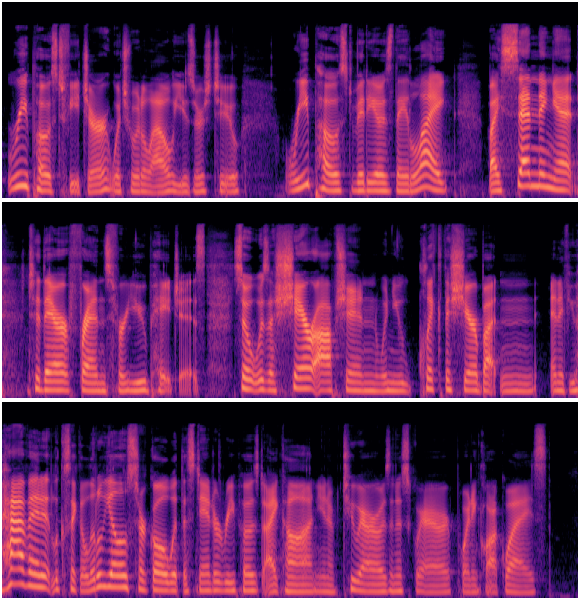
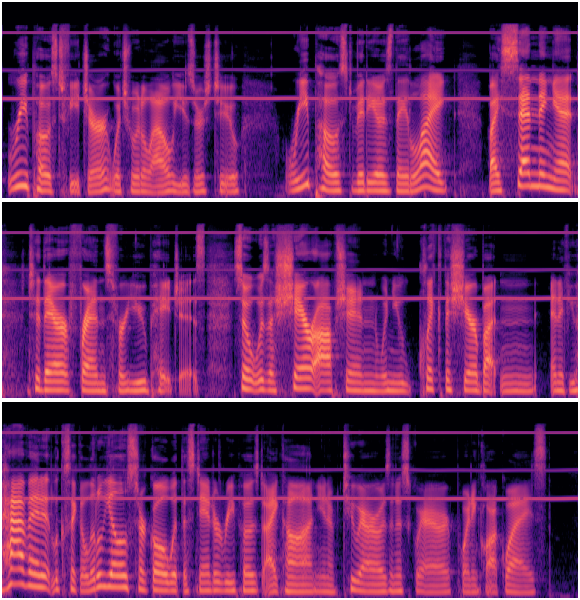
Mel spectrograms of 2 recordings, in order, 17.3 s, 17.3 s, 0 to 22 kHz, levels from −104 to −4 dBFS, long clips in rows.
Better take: first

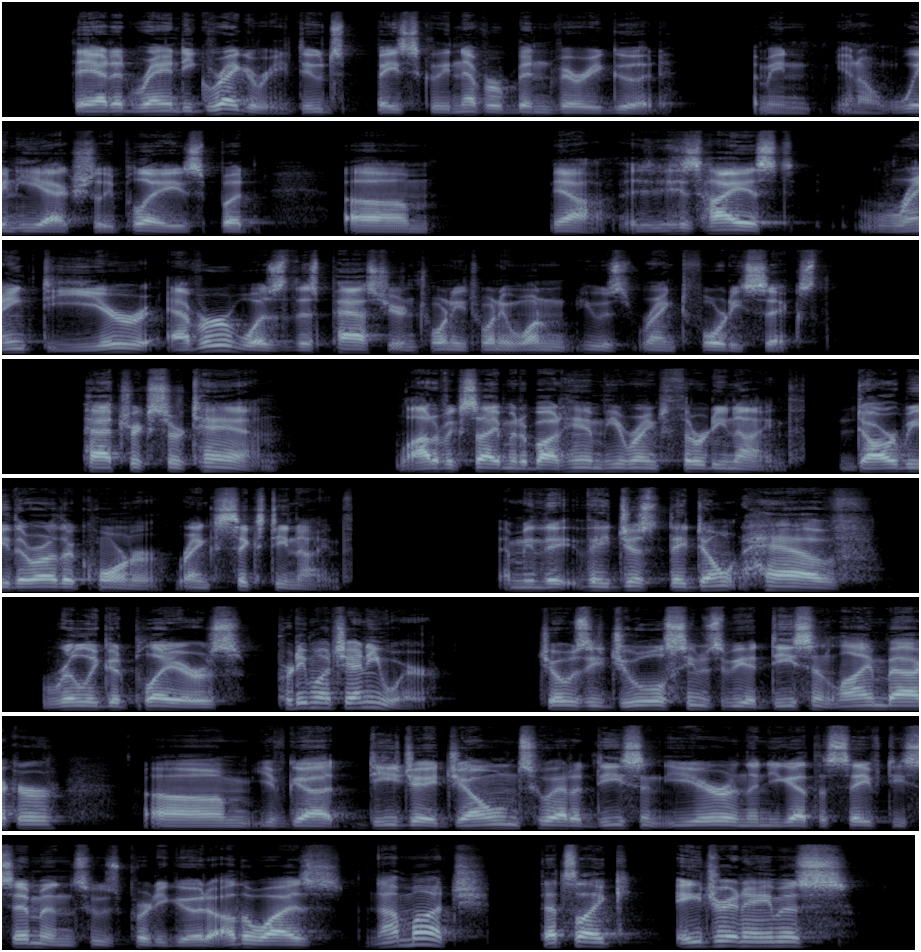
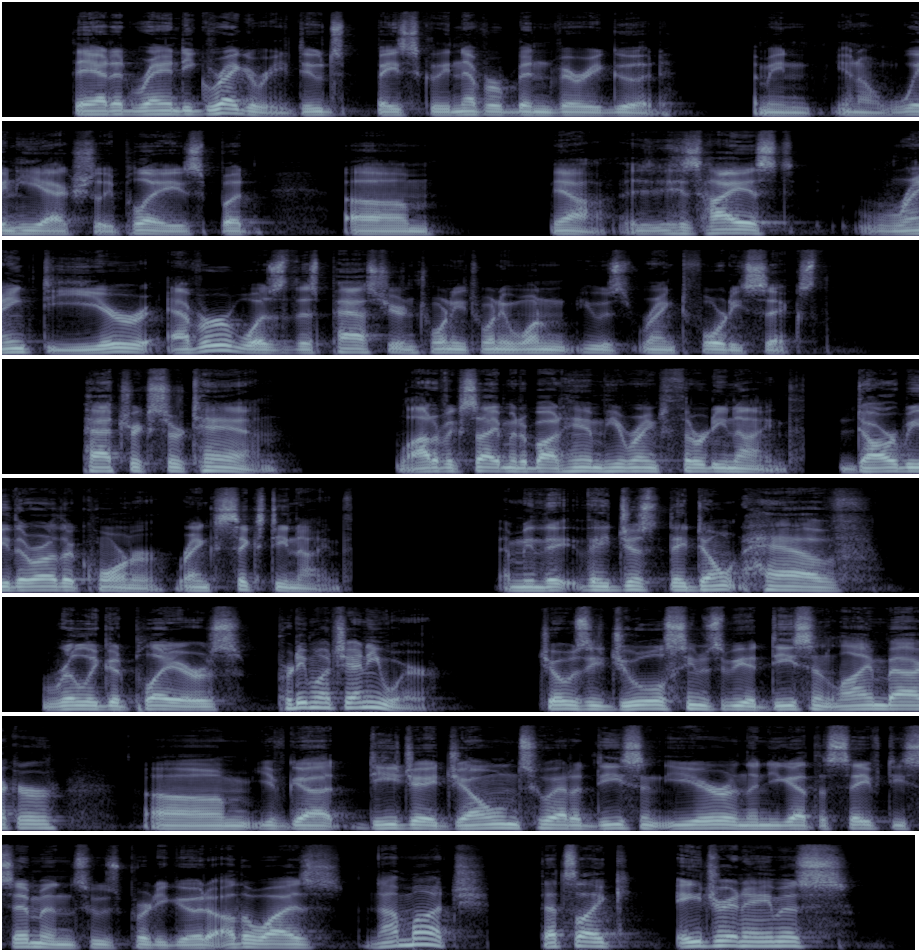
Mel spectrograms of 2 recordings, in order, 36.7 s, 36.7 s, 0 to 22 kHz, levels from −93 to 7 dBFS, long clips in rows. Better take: second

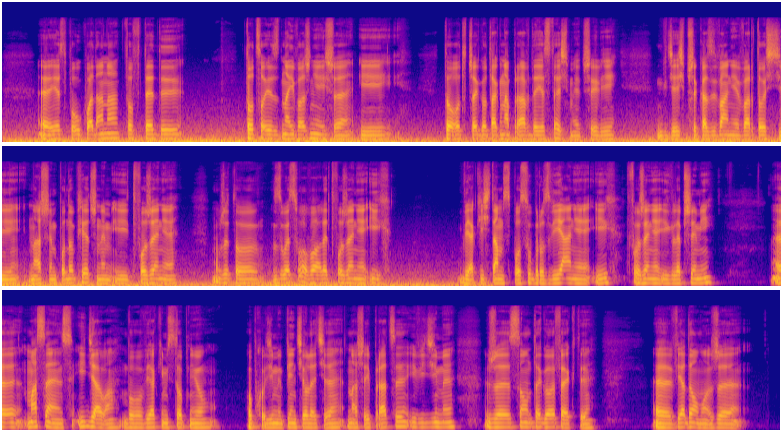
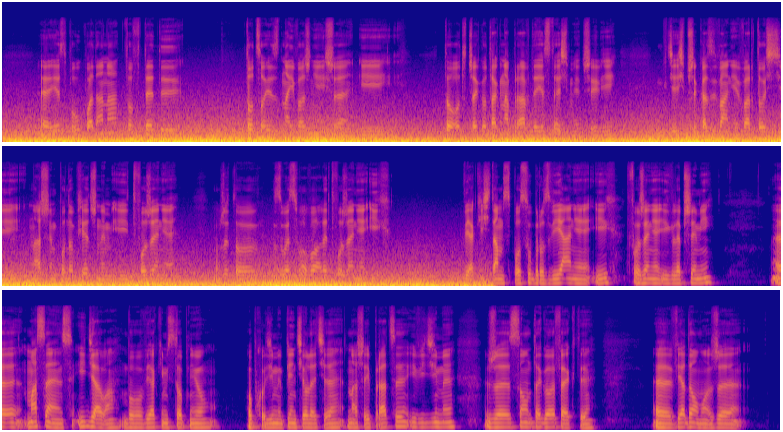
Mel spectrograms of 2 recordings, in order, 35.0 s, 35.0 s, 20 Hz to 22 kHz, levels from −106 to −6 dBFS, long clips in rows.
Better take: first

